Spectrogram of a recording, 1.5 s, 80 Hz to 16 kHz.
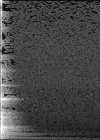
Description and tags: violin pizz non vib G5
violin pizzicato "non vibrato"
